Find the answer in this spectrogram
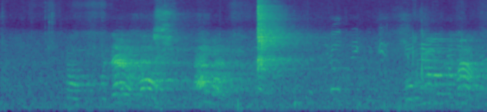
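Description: A crowd of protesters shouting and calling out, several raised voices overlapping, with a single sharp crack about three seconds in.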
